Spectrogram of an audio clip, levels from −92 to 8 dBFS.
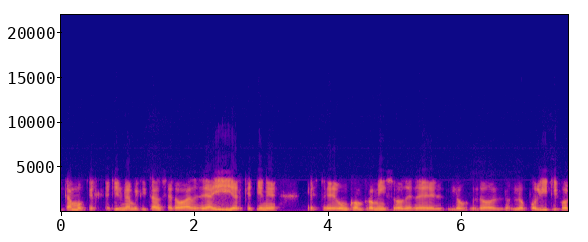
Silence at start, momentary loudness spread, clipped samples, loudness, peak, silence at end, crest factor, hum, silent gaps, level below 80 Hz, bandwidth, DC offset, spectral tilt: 0.1 s; 8 LU; under 0.1%; -23 LUFS; -6 dBFS; 0 s; 16 dB; none; none; -68 dBFS; 4.7 kHz; under 0.1%; -7.5 dB/octave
